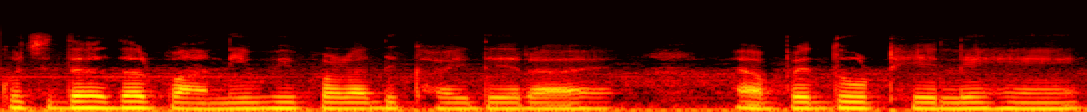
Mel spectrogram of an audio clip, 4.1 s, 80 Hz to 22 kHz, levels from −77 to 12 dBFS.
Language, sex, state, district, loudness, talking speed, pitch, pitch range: Hindi, female, Uttar Pradesh, Lalitpur, -18 LUFS, 205 wpm, 175 Hz, 170-180 Hz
